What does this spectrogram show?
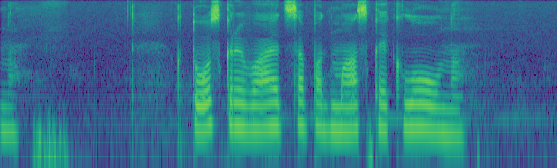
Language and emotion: Russian, neutral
